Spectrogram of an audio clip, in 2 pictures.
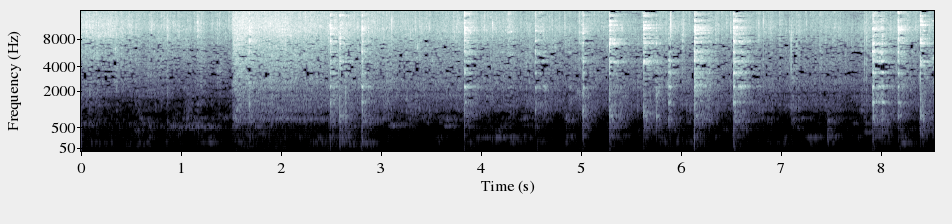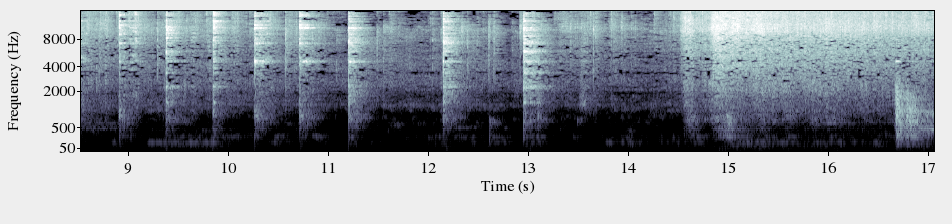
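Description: Grated raw mango sizzling as it hits hot oil and fried green chilies in a stainless steel pan, with a steel spoon clicking and scraping against the pan as it is stirred in. The sizzle swells again near the end.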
